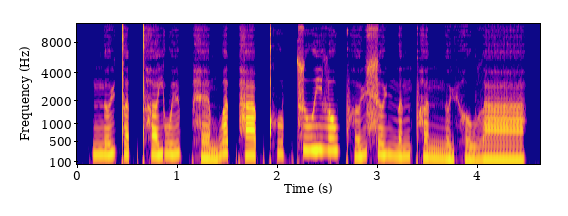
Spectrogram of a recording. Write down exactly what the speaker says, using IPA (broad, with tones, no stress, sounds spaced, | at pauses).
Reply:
n̪ ɵ˨˥ ɥ t̪ ɐ˨ t̚ t̪ʰ ɐ˨˧ j w yː˨˥ p̚ h ɛː˨˩ m w ɐ˥ t̚ h aː˧ p̚ kʷʰ ɐ˥ p̚ t͡s uː˥ j l o˥ w pʰ ɵ˨˥ ɥ s ɵ˧ ɥ n̪ ɐ˨˧ n pʰ ɐ˨ n n̪ ɵ˨˩ ɥ h o˨˩ w l aː˨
